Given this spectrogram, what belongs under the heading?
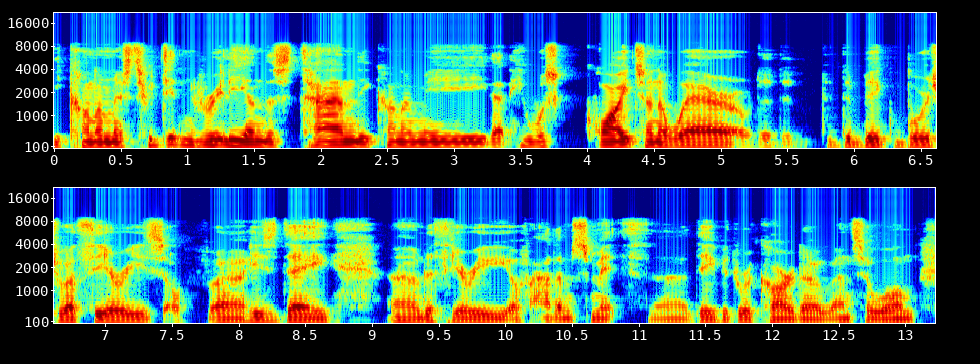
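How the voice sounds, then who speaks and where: A man with a Dutch accent speaks at a medium pitch and moderate pace, with fairly even intonation over a quiet background. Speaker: political educator reading group leader. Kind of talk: lecture. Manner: halting, many fillers.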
